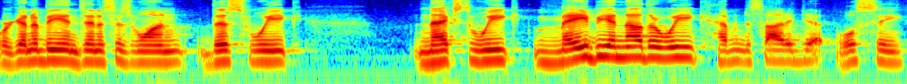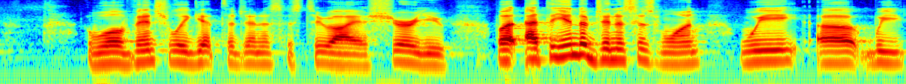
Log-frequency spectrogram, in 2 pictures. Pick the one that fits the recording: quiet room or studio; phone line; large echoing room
large echoing room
